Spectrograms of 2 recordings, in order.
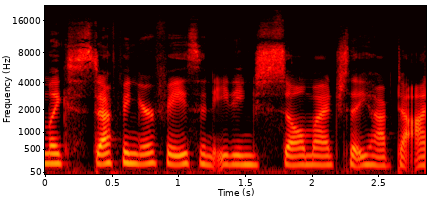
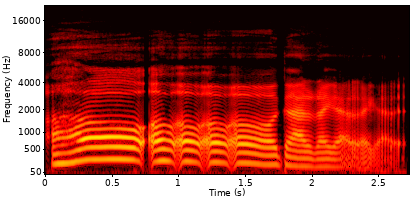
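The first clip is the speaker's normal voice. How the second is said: laughing realisation; 4 dB louder than usual. Real, not acted. Realising the meaning.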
